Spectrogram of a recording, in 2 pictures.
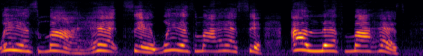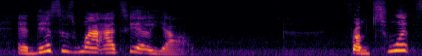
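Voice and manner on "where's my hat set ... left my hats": high, loud screaming and hollering. Recounting a man calling the speaker after his things were dumped: imitating someone screaming and hollering. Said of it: "screaming and hollering".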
